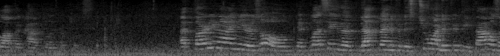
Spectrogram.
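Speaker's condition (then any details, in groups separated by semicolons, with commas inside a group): No condition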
